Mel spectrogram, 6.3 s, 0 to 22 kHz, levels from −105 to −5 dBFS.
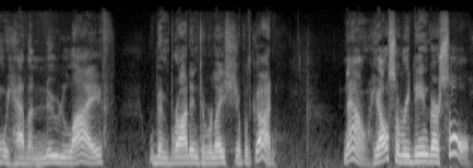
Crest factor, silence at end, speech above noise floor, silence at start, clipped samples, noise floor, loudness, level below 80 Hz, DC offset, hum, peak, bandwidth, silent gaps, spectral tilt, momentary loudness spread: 16 dB; 0.05 s; 31 dB; 0 s; under 0.1%; -62 dBFS; -31 LUFS; -66 dBFS; under 0.1%; none; -14 dBFS; 16.5 kHz; none; -5.5 dB/octave; 9 LU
